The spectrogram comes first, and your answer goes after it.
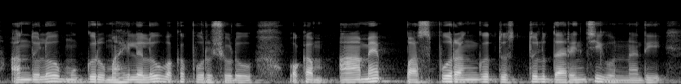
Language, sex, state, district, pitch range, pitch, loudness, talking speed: Telugu, male, Telangana, Hyderabad, 105-120 Hz, 110 Hz, -17 LUFS, 105 wpm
